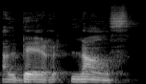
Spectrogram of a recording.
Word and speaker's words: Albert Lance: changed his name to Albert Lance which, of course, in French is pronounced Albert Lance.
